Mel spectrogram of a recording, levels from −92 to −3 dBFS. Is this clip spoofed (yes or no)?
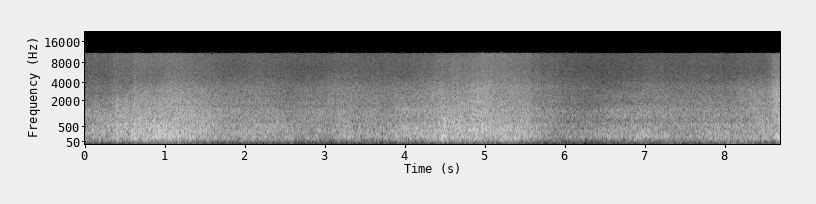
no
